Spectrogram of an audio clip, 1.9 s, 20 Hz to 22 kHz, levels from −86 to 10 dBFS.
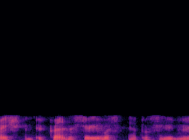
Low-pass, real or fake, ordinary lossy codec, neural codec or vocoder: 7.2 kHz; fake; AAC, 16 kbps; autoencoder, 22.05 kHz, a latent of 192 numbers a frame, VITS, trained on one speaker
